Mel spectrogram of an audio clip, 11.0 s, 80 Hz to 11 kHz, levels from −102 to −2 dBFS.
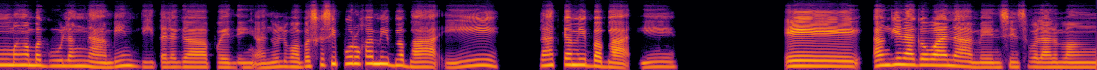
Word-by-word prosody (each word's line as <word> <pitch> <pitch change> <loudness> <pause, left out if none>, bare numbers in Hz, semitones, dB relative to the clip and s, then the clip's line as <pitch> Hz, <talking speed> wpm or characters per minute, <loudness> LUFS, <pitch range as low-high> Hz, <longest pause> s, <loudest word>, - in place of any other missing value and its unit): mga 245 0 +1
magulang 220 -1 -2
namin 190 +5 -3
di 180 -1 -11
talaga 180 0 -3
puwedeng 170 -1 -7
ano 165 +3 -6
lumabas 195 +1 -2
Kasi 260 +4 +2
puro 300 +1 0
kami 300 -1 +4
babae. 200 +1 -3 0.5
Lahat 240 +1 -1
kami 255 -1 +3
babae. 185 -1 -2 1.1
Eh, 210 -1 +6 0.2
ang 235 +3 +3
ginagawa 250 -2 +4
namin 180 -6 -1
since 180 +1 -2
wala 180 -2 -3
namang 175 0 -4
200 Hz, 120 wpm, -24 LUFS, 180-235 Hz, 1.1 s, Eh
